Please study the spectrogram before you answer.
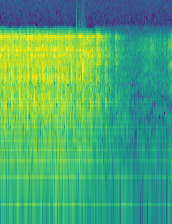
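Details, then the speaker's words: Honda Beat scooter CVT at idle, cover open: fast metallic rattle that fades when throttled; worn, loose roller housing and worn sliders, fixed by replacing roller housing and rollers. "tes ada bunyi Gemerincing bunyi kemresek kesini itu biasanya dari"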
